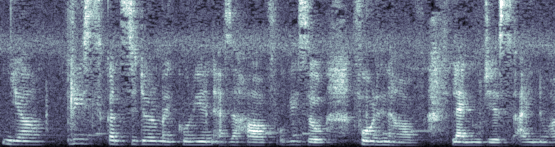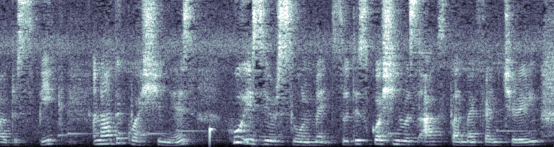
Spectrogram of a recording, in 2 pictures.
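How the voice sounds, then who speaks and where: With a Sikkimese accent, a woman with a fairly low voice speaks at a moderate pace with lively intonation, amid audible room echo and noticeable background noise. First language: Bhutia. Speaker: YouTube vlogger. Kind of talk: casual Q&A vlog. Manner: code-switching English and Nepali.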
